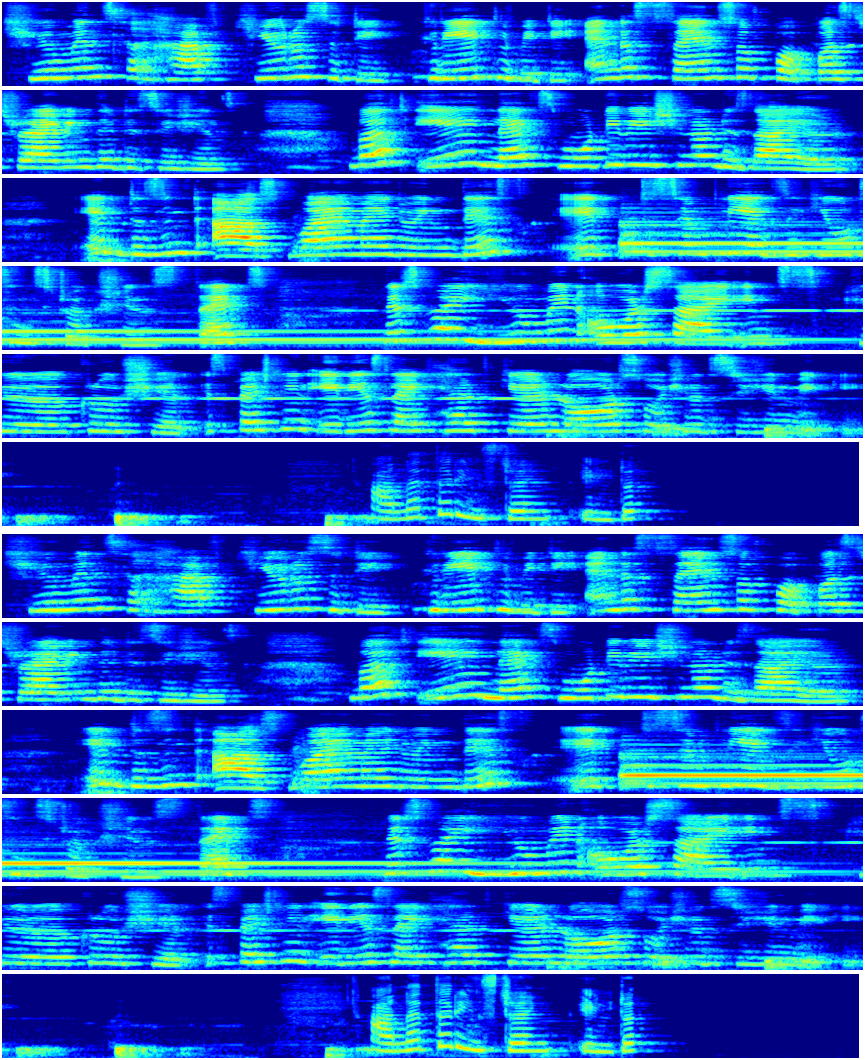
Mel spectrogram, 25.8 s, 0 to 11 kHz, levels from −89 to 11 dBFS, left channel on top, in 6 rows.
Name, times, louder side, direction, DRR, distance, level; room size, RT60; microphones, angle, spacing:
voice 1, 0.0-8.5 9.0-11.1 11.4-14.1 14.8-16.8 17.2-18.1 18.4-21.8 22.1-22.3 23.1-23.4, left 2 dB, 70° left, 1.7 m, -29 dB
sound 1, 11.7-17.1, right 9 dB, 5° left, 0.9 m, -27 dB
sound 2, 14.5-21.4, left 9 dB, 40° left, 3.1 m, -47 dB
voice 2, 23.4-24.7, right 5 dB, 55° right, 0.5 m, -31 dB
8.7 x 8.0 x 2.2 m
head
